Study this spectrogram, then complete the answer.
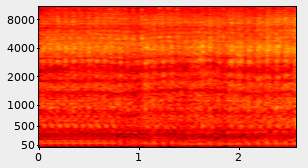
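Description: A Rusi 510 tractor engine idles steadily with a low, even rhythmic throb, close and continuous, among tractors parked in a line, with no talking.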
